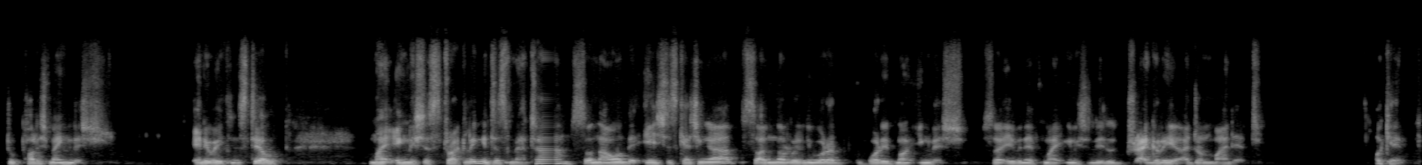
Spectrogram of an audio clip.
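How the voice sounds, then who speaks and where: A middle-aged man with as his gives a Buddhist teaching, asking himself questions and answering them, with many restarts. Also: a little high. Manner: lively, rhetorical self-questioning with frequent restarts. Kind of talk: dharma teaching.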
